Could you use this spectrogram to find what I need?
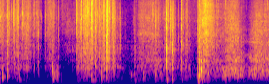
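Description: A cardboard box flap scrapes and thuds as it is closed.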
